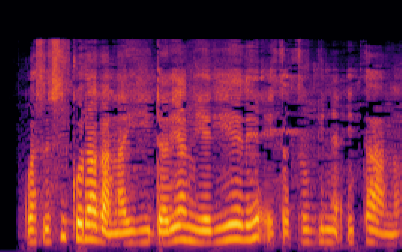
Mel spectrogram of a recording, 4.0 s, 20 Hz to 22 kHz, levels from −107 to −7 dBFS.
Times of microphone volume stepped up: none

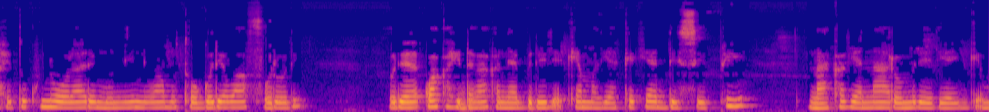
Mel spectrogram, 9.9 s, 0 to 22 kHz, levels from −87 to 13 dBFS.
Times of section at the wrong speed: none

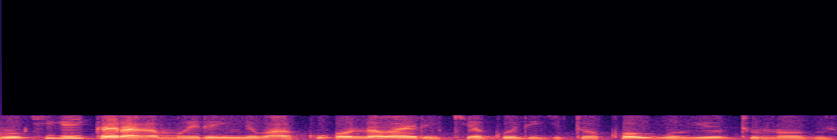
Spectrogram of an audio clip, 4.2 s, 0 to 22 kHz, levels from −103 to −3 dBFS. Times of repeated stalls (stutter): none

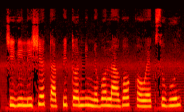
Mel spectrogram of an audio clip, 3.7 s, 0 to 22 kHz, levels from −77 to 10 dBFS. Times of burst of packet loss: 1.63-1.71

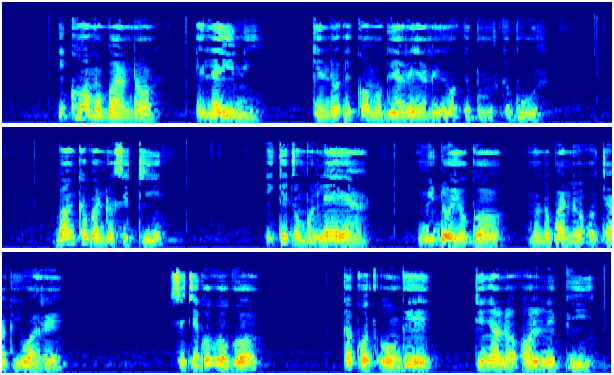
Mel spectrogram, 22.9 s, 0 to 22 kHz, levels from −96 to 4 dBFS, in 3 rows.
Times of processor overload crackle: none

